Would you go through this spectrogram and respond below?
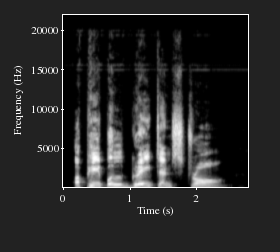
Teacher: People great and strong are stressed.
